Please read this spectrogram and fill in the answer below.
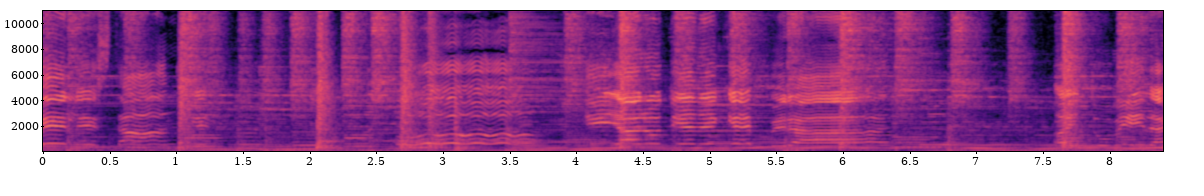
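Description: Live worship band playing: a woman sings a melody with wide vibrato over electric guitar, drum kit and keyboard.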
